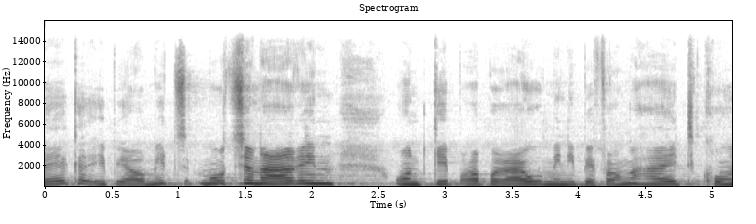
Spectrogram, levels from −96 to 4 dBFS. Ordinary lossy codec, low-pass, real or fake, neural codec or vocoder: none; 14.4 kHz; real; none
